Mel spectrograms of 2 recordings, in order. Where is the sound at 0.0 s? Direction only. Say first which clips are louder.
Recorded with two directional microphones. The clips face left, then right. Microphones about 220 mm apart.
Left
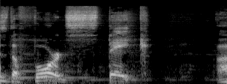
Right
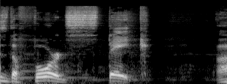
Right 6 dB; 35° right (ahead or behind).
